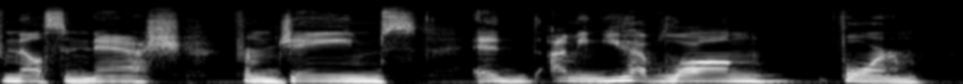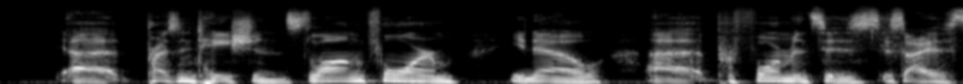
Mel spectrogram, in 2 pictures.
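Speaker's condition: No condition

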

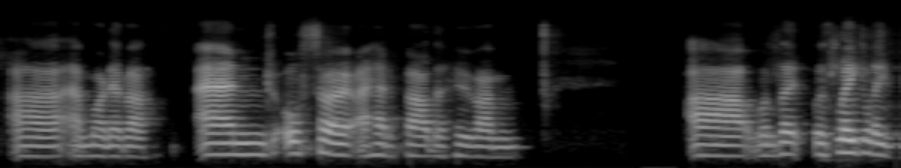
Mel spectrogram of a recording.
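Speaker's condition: Cleft palate; spoke differently as child

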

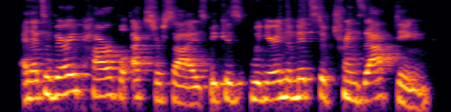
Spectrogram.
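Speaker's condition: No condition

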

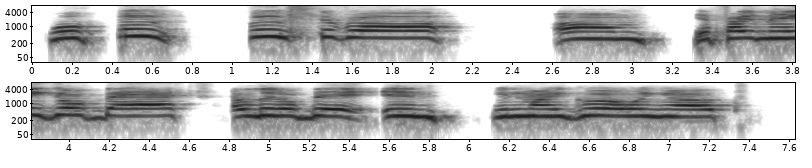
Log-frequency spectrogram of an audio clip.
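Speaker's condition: Cerebral palsy; disability since childhood

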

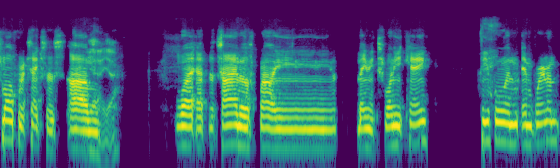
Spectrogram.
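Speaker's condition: Cleft lip and palate; former wheelchair user

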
